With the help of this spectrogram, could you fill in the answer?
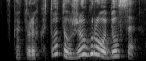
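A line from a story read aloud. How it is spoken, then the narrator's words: Wary grumble. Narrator (Russian): опасливо проворчала Полина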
